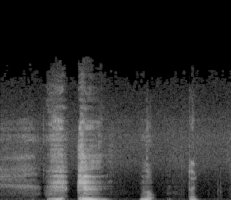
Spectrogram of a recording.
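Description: A man breathes in and clears his throat with two short voiced grunts, then says a brief "ну".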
